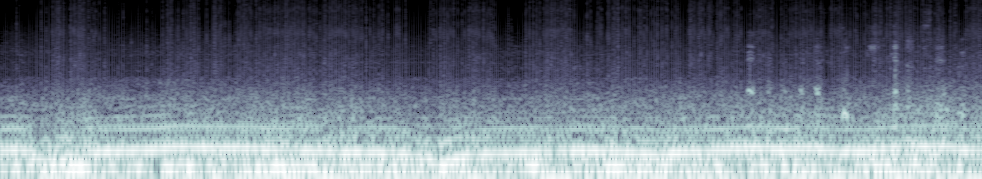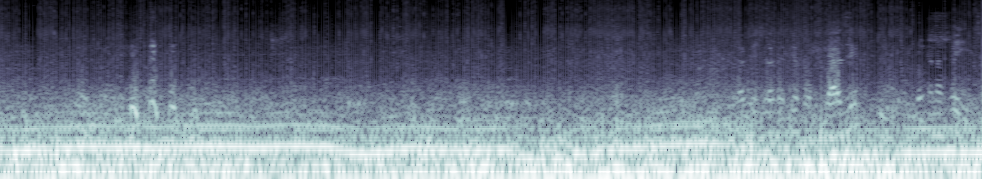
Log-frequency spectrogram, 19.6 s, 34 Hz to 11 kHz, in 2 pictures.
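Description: Subaru Forester 2.0XT's turbocharged flat-four engine running steadily under load, with tyre and road rumble on packed snow, heard loud and low from inside the cabin.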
